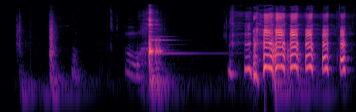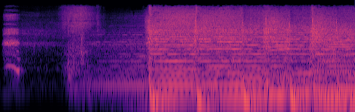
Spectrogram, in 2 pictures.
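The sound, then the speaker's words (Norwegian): A few light knocks lead into a bright clink of glasses raised in a toast that rings out briefly, then a burst of giggly laughter before loud music swells in and fills the rest. “Love you, og skål.”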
